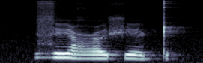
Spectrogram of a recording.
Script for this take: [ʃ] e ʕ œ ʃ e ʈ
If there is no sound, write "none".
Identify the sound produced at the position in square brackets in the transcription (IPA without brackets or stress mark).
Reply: z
